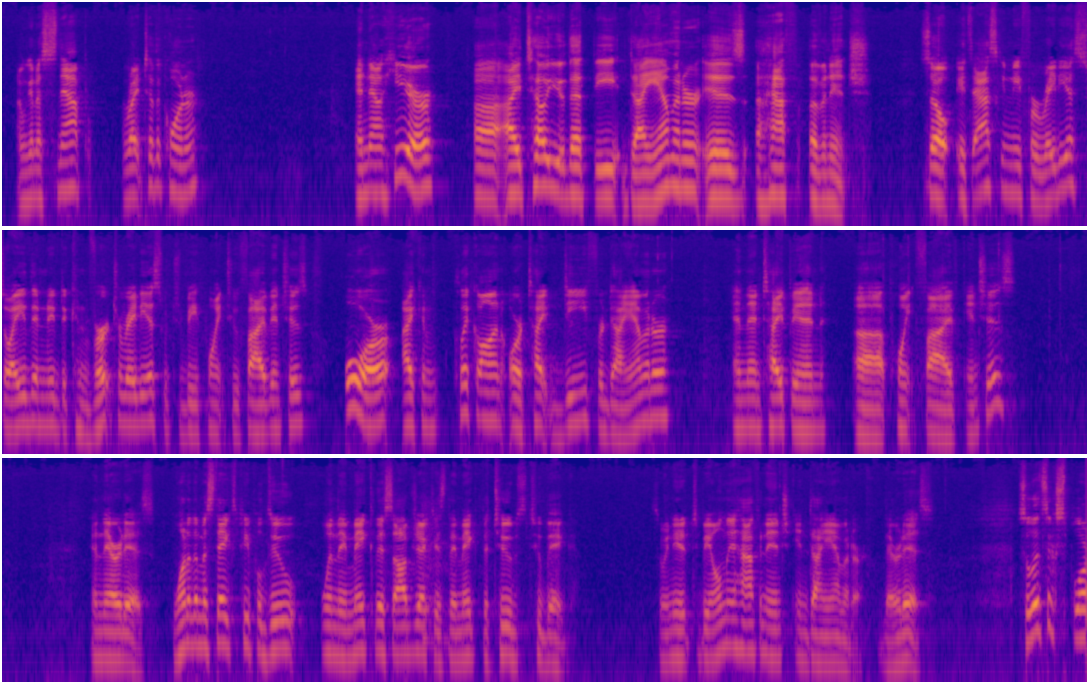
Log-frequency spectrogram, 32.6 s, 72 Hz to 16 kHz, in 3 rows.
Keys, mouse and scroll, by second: 2.8 click, 17.6 click, 19.5-20.6 typing, 21.3 Return, 24.5 right click, 29.7 click, 31.2 click.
